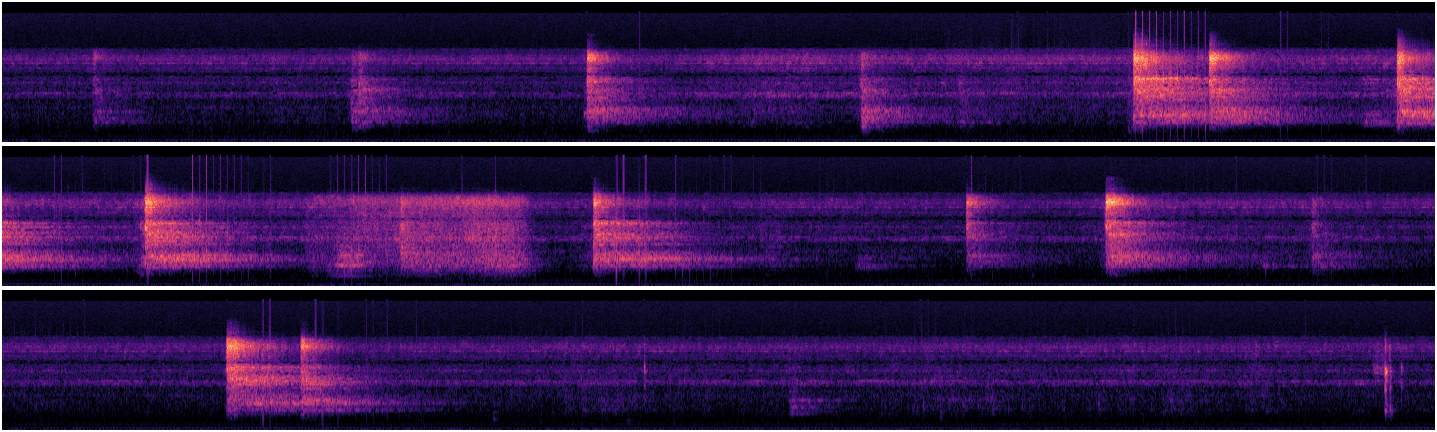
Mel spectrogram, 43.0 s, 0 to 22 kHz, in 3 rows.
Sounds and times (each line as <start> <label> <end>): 0.0 heaters at my school make some very good spontaneous noises 42.9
